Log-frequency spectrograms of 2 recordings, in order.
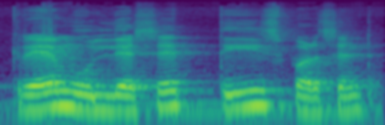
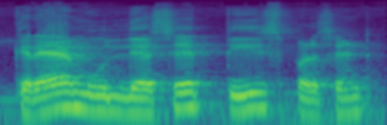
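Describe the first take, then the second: No difference in how they are said.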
